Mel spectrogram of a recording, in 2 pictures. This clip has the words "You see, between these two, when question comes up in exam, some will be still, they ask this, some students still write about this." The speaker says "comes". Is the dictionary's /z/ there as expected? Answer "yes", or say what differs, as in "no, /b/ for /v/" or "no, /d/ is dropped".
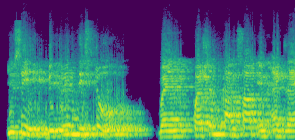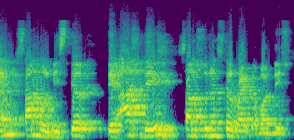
no, /s/ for /z/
